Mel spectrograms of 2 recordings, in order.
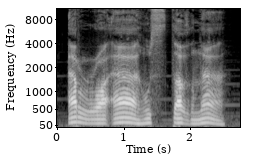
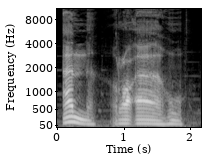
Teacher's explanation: Or in this verse, we see a Noon sakin followed by a yarmalun letter. We drop the Noon without holding the sound because it's a Ra. The verse now reads أَرْرَآهُ اسْتَغْنَى and not أَنْ رَآهُ.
